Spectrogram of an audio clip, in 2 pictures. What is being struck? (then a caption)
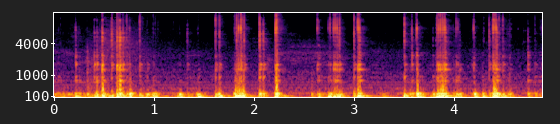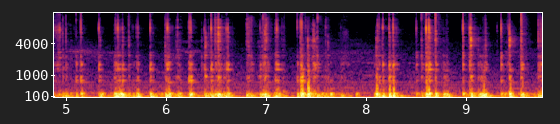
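Metal condenser microphone body and knobs. Long acrylic press-on nails scratch and tap the hollow silver metal body and side knobs of a condenser USB microphone, about 30 cm tall, standing on its stand. A rapid, irregular stream of short taps and scratches is heard, mostly a dull low thump near 94 Hz with bright clicky edges, each dying away quickly.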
